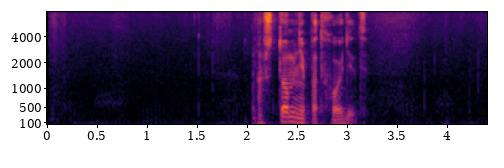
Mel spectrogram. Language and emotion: Russian, neutral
